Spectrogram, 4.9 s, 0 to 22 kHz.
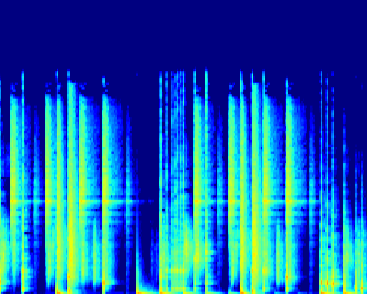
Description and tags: DM 98 808warped top
Vintage drum machine patterns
